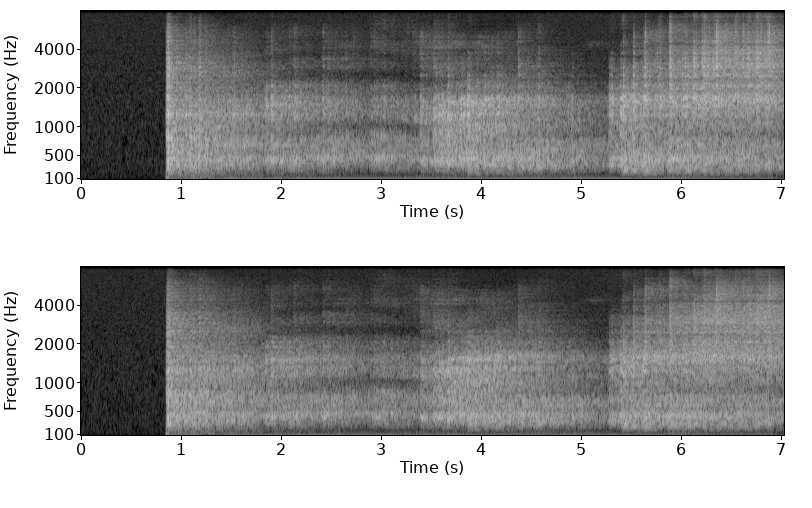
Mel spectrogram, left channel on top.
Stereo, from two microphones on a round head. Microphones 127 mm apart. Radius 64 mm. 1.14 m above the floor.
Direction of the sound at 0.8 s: 30° left (ahead or behind).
